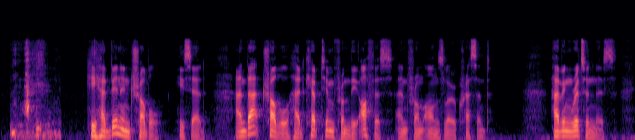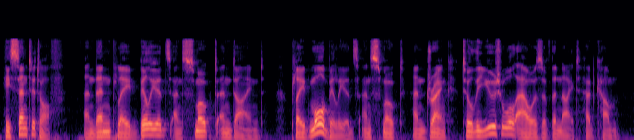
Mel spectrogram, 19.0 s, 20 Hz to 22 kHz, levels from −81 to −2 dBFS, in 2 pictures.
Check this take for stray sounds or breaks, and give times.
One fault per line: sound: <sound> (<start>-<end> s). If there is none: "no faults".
sound: laugh (0.1-0.9 s)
